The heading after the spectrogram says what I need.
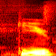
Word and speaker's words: Giyu: You know, giyu, but you don't pronounce J in giyu.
